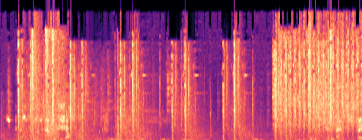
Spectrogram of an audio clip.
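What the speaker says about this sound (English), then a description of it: "This pistol is now a shotgun." Rapid, loud gunfire bursts from a shotgun in a mobile video game, with a dense fusillade of shots and game effects filling the stretch almost continuously.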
